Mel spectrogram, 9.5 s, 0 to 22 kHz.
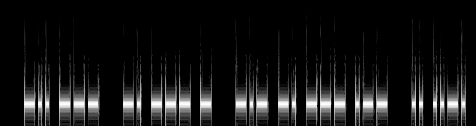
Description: Morse code, heard as a keyed tone, about 17 wpm, 700 Hz. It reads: DO NOT KNOW IF
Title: Sets of 5 Words Encore2 17wpm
